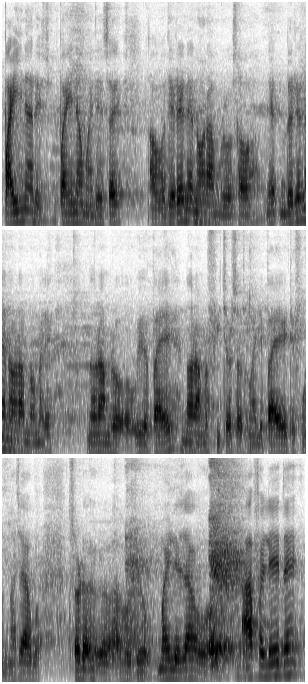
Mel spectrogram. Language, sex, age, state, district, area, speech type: Nepali, male, 18-30, West Bengal, Darjeeling, rural, spontaneous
